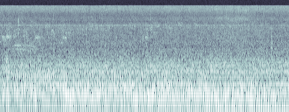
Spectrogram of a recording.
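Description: A car engine idling with a steady, even low hum.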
